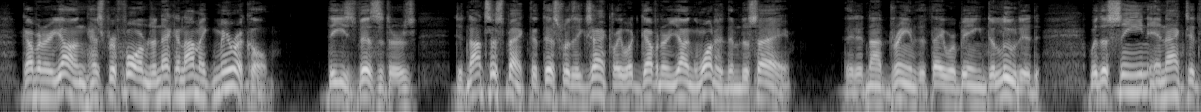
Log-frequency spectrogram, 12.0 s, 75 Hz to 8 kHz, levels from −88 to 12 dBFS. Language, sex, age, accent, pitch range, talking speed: English, male, 60-79, American, 115-150 Hz, 180 wpm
